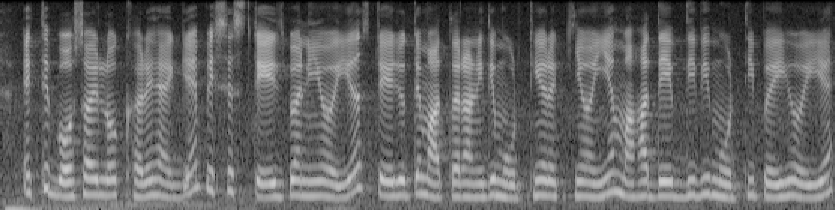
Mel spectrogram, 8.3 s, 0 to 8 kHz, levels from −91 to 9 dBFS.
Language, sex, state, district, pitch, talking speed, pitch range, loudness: Punjabi, female, Punjab, Pathankot, 210 Hz, 185 wpm, 195-220 Hz, -18 LUFS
